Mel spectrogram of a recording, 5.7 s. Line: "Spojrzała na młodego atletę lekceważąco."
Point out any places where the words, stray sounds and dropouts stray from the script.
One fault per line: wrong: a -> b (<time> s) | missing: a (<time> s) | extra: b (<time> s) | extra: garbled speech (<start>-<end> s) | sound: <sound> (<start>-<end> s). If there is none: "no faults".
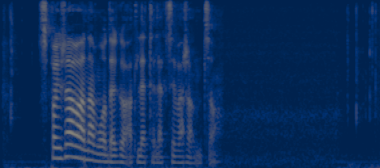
no faults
